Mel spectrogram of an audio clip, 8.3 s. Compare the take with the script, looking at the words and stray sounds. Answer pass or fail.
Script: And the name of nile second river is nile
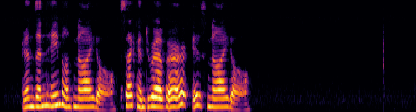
pass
